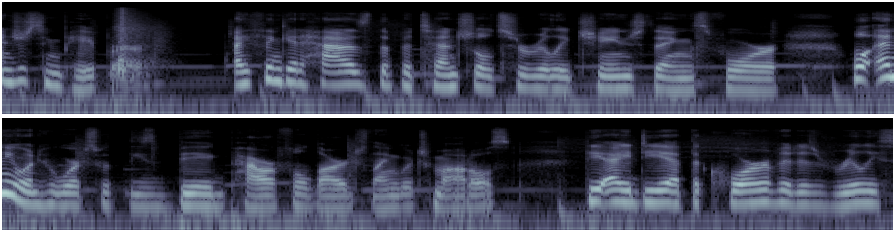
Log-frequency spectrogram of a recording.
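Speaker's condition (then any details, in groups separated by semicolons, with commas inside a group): No condition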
